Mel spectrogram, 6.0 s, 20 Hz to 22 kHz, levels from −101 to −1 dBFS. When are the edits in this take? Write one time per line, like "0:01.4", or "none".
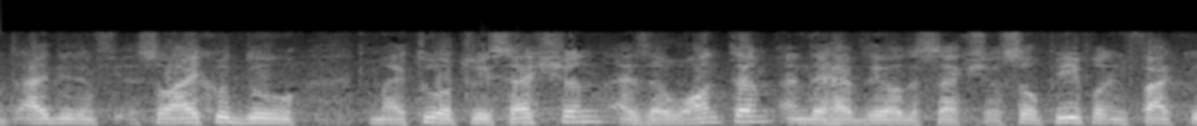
0:04.0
